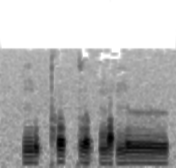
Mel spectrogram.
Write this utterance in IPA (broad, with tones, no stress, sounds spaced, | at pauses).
ŋ u˨˩ ʔ kʰ o˦˥ k̚ p l o˨˩ k̚ ŋ ɔ˨˩ ʔ n ɯː˧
